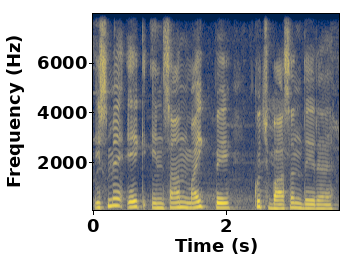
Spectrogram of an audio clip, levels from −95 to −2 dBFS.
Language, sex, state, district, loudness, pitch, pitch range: Hindi, male, Arunachal Pradesh, Lower Dibang Valley, -15 LUFS, 195 Hz, 170-210 Hz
